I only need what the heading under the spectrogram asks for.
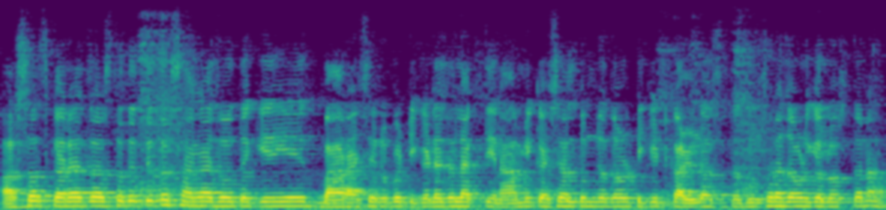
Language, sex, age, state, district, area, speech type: Marathi, male, 18-30, Maharashtra, Akola, rural, spontaneous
